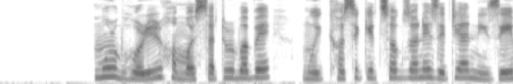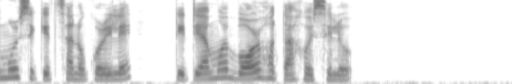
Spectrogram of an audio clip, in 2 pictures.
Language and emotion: Assamese, sad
